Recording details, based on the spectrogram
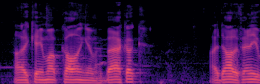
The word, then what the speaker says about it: Habakkuk: The Hebrew would have always emphasized the last syllable, so Habakkuk, I suppose, is how he might have pronounced it.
